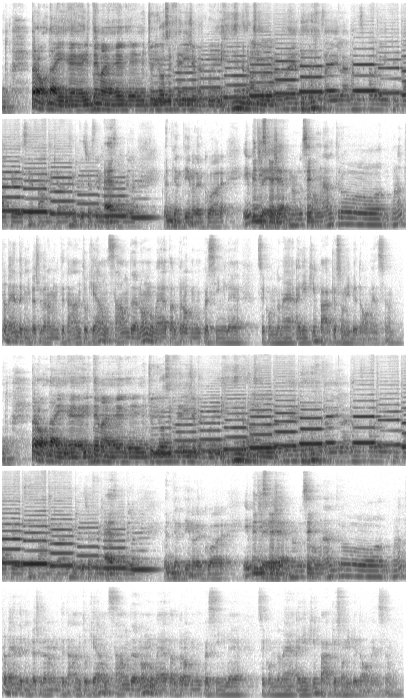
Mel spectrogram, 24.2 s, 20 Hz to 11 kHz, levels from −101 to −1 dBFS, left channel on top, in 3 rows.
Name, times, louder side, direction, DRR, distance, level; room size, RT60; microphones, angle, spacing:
voice 1, 0.0-5.5 6.2-6.3 10.1-10.4 11.3-11.5 13.0-13.8 14.2-14.3, left 2 dB, 85° left, 1.2 m, -25 dB
Wind instrument woodwind instrument, 3.0-6.7 7.0-11.1, right 1 dB, 5° right, 0.3 m, -26 dB
voice 2, 4.8-20.9 21.3-24.0, left 1 dB, 50° left, 0.7 m, -37 dB
12.5 x 12.0 x 2.9 m
head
